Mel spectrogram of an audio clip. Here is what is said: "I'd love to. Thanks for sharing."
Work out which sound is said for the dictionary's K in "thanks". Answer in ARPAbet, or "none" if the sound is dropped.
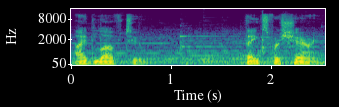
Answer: K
